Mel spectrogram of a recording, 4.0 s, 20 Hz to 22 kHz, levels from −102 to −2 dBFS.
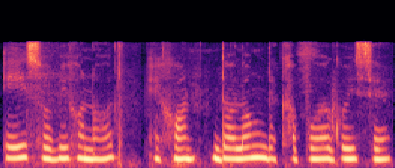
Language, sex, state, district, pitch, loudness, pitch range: Assamese, female, Assam, Kamrup Metropolitan, 250 Hz, -12 LUFS, 245-260 Hz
